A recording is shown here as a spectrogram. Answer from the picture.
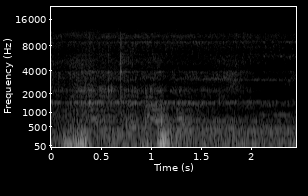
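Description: Faint handling noise from a small size-1000 Ryobi spinning reel being turned over in the hands: two soft thumps and a light click.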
